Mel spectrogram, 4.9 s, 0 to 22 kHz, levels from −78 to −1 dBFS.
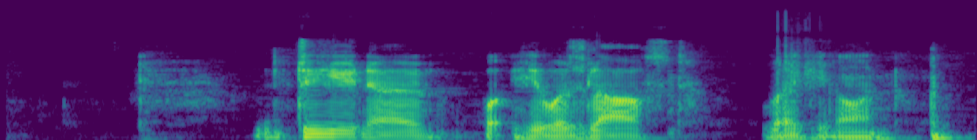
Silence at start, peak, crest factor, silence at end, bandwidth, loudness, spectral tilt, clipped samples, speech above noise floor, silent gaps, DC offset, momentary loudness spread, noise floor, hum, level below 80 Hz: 0.7 s; 0 dBFS; 18 dB; 0.1 s; 14.5 kHz; -16 LUFS; -6 dB/octave; under 0.1%; 47 dB; none; under 0.1%; 23 LU; -63 dBFS; none; -32 dBFS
